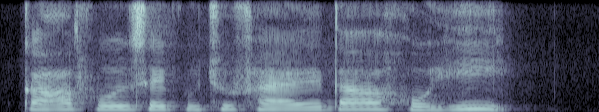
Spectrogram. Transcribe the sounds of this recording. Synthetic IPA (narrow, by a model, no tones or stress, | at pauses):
kaːfulsekʊt͡ʃʰufaːɪd̪ahoːɦi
